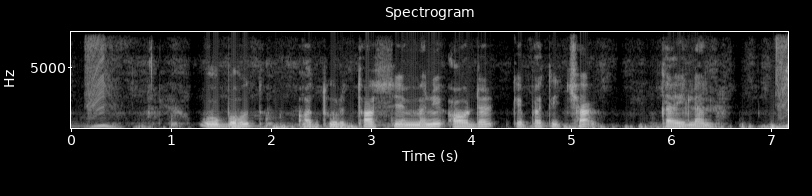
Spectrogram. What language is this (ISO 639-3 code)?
mai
